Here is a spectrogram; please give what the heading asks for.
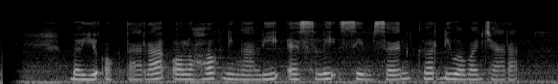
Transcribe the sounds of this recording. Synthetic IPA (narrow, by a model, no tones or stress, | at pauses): bajuʔɔk̚t̪aɾaʔɔlɔɦɔk̚niŋaliʔɛslisimsɔnkɨrdiwawaɲt͡ʃaɾa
